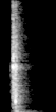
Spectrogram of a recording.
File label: Wall Outlet Dry Plug In Hard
